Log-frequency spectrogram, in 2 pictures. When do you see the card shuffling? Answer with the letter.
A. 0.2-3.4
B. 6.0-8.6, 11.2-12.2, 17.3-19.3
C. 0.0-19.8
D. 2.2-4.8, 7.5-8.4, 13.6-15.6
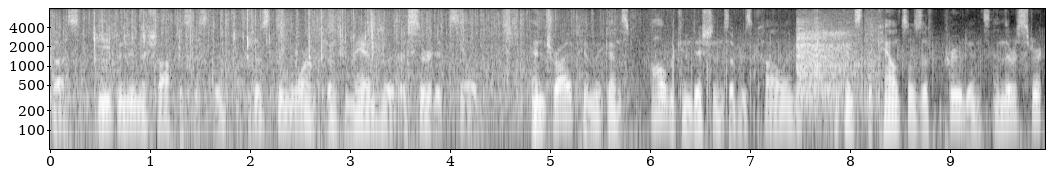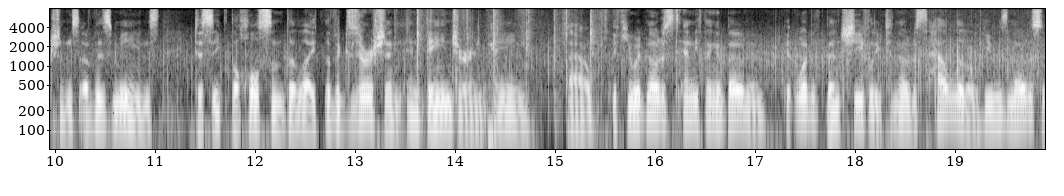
D.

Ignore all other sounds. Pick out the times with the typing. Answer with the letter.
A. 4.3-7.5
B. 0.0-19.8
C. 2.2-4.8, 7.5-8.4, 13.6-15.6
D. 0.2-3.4
D.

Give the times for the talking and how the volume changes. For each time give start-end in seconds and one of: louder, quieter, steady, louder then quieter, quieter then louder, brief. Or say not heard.
0.0-19.8 steady.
